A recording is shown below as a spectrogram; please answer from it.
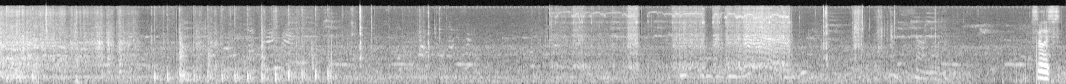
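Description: Cordless drill briefly driving a screw into a wooden gate post about seven seconds in, among scattered clicks and knocks of handling the drill and mounting hardware.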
